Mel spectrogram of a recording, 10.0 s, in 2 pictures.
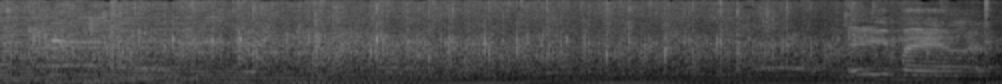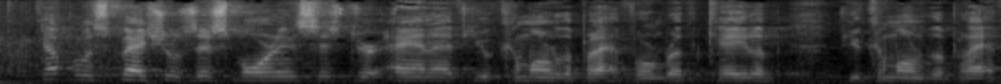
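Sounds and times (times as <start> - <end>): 
church congregation clapping hands: 0.0 - 6.7
speech: 4.4 - 10.0.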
